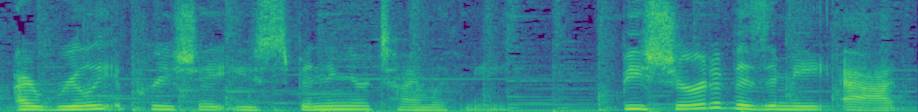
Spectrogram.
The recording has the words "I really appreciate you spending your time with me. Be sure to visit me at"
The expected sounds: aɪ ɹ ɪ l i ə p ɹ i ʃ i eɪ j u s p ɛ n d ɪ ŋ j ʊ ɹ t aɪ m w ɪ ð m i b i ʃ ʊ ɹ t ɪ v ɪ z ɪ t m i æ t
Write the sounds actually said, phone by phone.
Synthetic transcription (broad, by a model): aɪ ɹ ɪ l i ə p ɹ i ʃ i eɪ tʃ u s p ɛ n d ɪ ŋ j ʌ ɹ t aɪ m w ɪ ð m i b i ʃ ʊ ɹ t ɪ v ɪ z ɪ t m i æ t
